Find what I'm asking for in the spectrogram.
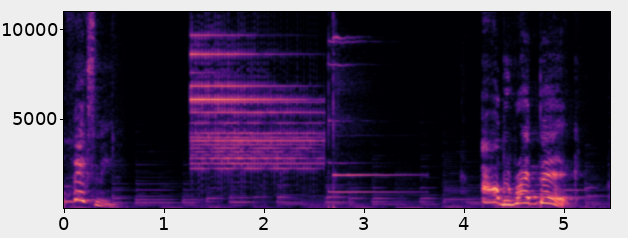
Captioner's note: magical ting; futuristic zapping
